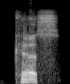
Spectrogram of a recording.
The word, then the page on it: curse: British English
